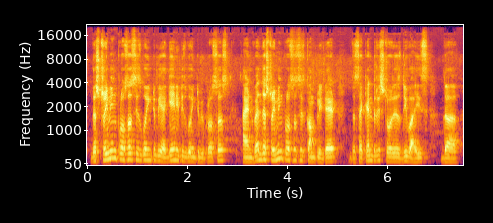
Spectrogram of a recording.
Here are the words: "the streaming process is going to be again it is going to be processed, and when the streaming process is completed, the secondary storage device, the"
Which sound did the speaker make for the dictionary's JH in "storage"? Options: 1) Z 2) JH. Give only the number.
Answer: 1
